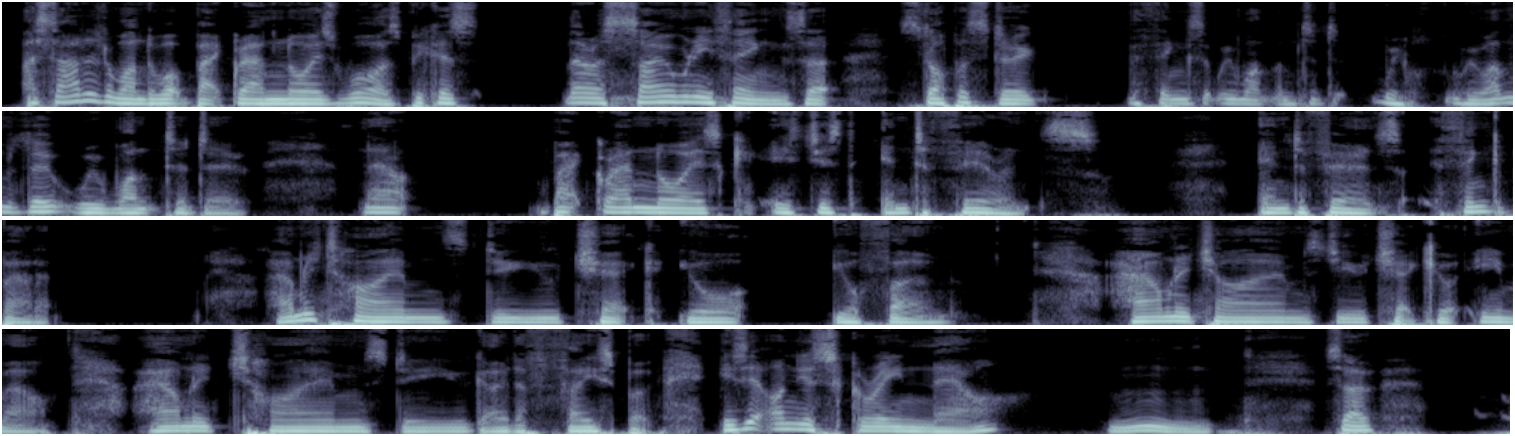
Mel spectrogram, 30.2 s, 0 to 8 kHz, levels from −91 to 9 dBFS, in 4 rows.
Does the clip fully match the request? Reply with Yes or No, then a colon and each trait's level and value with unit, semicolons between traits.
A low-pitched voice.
Yes: low, 110 Hz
